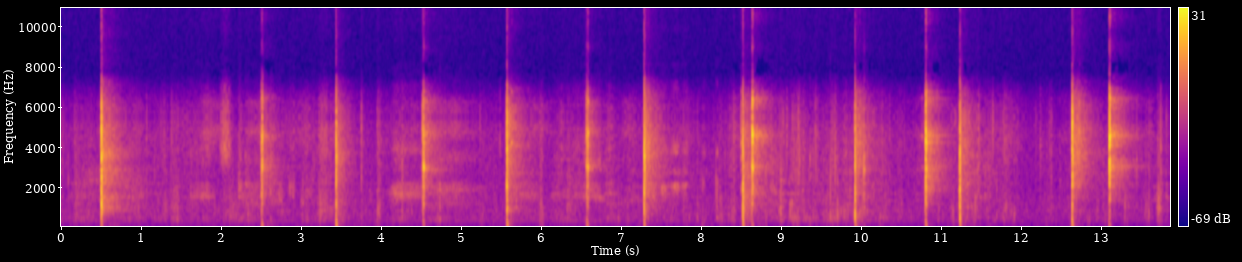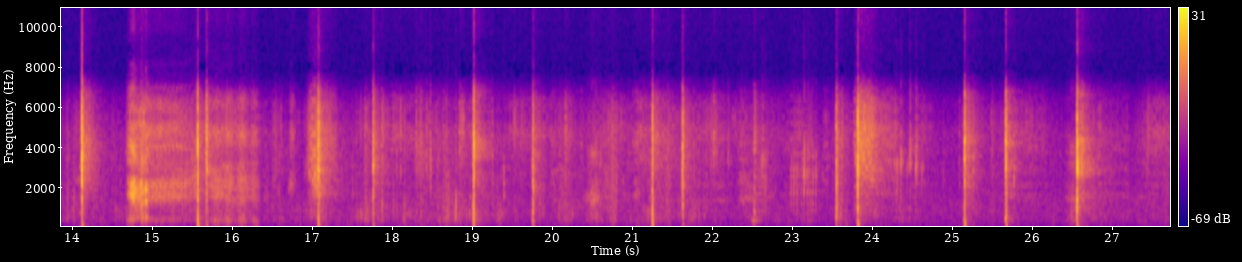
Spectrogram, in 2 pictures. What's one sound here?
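Pickaxes strike hard ground again and again in sharp thuds.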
